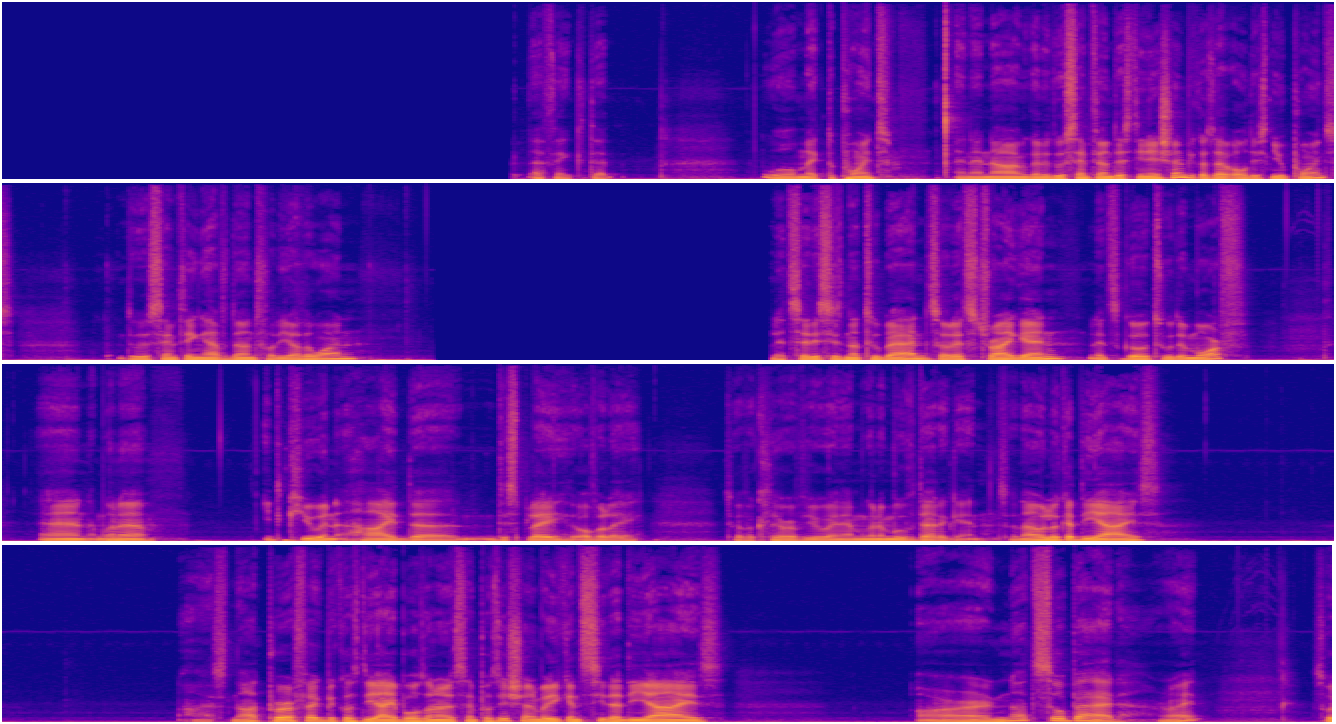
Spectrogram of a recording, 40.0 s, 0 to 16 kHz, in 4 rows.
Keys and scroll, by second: 22.1 q.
